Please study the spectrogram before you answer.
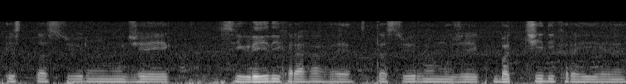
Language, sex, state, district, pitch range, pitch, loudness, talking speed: Hindi, male, Goa, North and South Goa, 120-130 Hz, 125 Hz, -26 LUFS, 170 wpm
